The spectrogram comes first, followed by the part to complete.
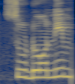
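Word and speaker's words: pseudonym: देखिए यहां पर भी सूडोनिम है। ठीक है? यहां पर उच्चारण दिया गया है।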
